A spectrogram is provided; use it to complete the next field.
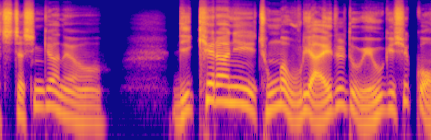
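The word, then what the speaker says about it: νίκη: 거기서 이긴다라는 단어가 니케라고 하더라고요. 저기 우리가 너무너무 잘 아는 그 유명한 스포츠 신발 브랜드 이름이랑 똑같은 발음 맞죠?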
